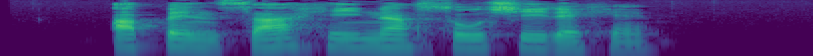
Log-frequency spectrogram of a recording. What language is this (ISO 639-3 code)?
grn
